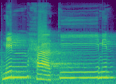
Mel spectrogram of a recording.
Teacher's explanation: Artinya ketika ada nun sukun atau tanwin bertemu dengan salah satu huruf izhar yang 6, yaitu hamzah, ha, kha, ain, ghin, dan ha besar atau ha, maka nun tersebut atau tanwin dibaca jelas, tidak boleh dibaca dengung atau samar-samar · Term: izhar halqi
